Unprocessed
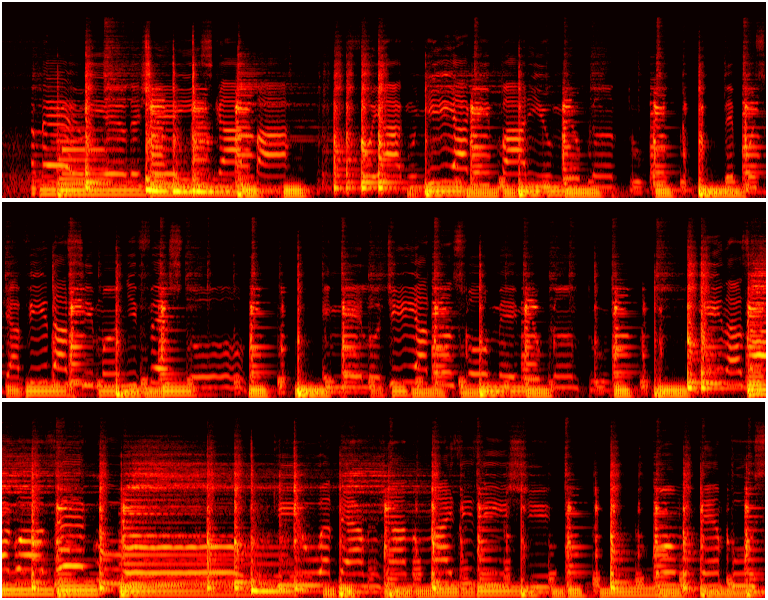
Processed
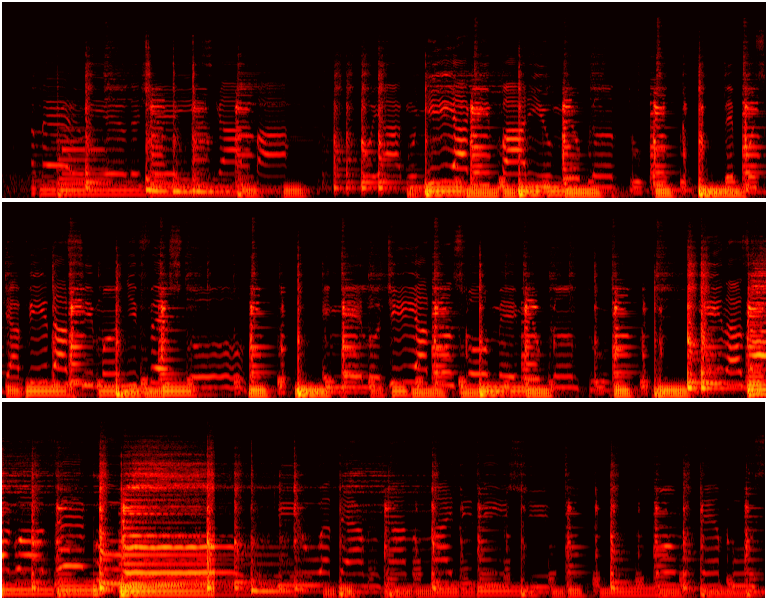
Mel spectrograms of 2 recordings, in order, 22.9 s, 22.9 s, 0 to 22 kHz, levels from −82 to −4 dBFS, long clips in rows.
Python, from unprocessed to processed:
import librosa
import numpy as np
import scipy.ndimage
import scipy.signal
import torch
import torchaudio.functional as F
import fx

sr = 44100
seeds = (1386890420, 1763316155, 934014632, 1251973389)

y = fx.gain(x, sr, db=fx.steps((0.0, -14.0), (4.04, -5.5), (15.29, -12.0), (16.19, -3.0), (17.4, -14.0)))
